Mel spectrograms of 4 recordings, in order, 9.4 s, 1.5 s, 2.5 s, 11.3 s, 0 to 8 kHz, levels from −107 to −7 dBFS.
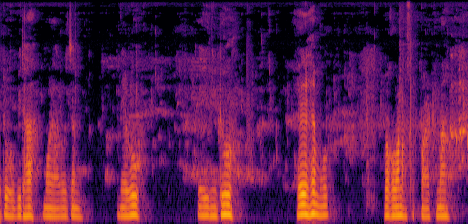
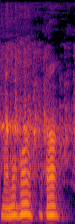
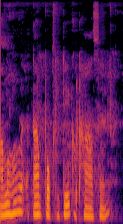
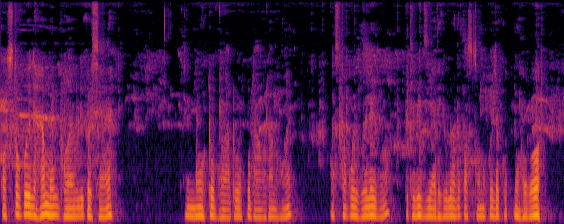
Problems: low volume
